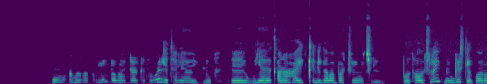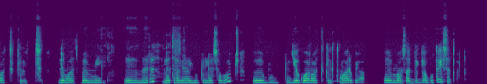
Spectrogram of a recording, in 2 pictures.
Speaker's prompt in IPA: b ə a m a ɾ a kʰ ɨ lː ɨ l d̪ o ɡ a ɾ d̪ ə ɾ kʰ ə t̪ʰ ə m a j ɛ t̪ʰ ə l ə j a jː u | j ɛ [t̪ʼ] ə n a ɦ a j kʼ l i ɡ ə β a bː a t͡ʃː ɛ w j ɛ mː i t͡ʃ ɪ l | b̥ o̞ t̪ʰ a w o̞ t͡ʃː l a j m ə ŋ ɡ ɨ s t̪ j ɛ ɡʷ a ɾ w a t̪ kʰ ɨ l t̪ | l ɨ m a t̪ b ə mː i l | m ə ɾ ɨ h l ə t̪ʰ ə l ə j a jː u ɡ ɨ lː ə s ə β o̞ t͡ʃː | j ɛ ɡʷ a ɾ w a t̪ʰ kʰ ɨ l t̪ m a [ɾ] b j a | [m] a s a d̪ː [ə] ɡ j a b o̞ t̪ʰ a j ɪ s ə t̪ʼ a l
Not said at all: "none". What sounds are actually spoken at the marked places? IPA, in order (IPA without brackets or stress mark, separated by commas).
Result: t̪ʼ, ɾ, m, ə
